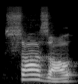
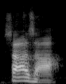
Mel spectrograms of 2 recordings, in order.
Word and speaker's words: Sawzall: But they always pronounce sawzall. They say sawzaw.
